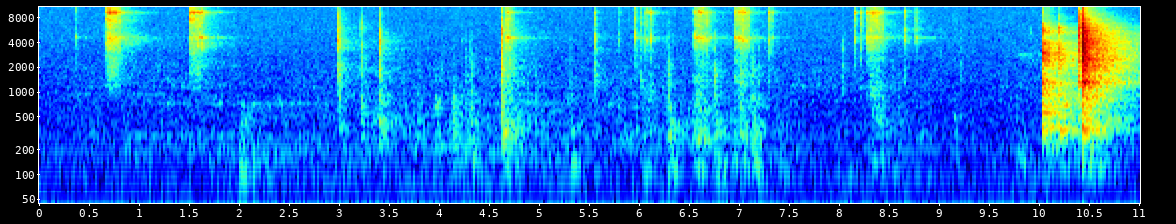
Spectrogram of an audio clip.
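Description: A ratchet wrench clicking in short, irregular strokes as the nut on an engine battery's positive terminal is turned to fasten a 12-volt power lead. A louder clatter of about a second comes near the end.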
